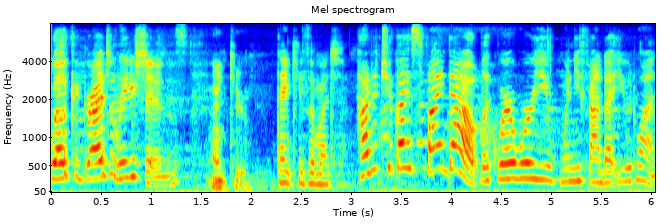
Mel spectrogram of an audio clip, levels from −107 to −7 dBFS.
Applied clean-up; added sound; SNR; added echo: none; none; none; reverberation time 2.8 s.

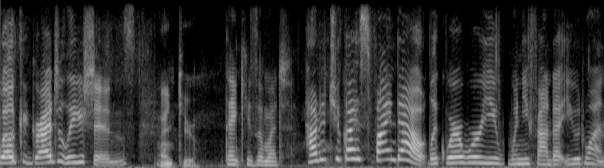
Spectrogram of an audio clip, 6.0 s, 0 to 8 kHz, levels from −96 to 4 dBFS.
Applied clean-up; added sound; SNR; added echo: none; none; none; none.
